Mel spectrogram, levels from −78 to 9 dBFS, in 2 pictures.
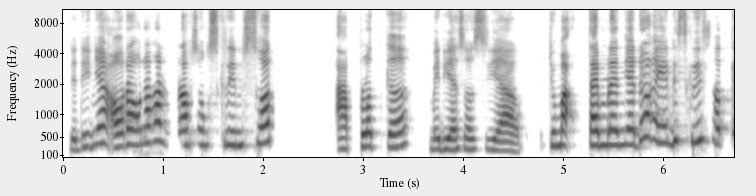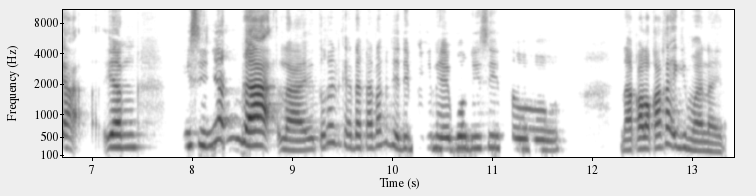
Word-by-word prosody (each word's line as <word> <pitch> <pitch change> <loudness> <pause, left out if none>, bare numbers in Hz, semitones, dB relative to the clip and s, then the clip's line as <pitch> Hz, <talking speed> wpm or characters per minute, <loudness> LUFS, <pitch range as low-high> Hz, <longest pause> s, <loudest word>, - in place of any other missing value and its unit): Jadinya 285 +10 -3 0.2
orang-orang 335 +4 +3
kan 415 - +2 0.2
langsung 320 0 +1
screenshot 325 +3 +1 0.7
upload 285 +5 +1
ke 280 -1 +2 0.3
media 230 0 -2
sosial 225 -5 -3 0.2
cuma 315 +1 +6 0.2
timeline-nya 325 +2 +3
doang - - +2
ya 375 -2 +1
di 425 - 0
screenshot, 420 -3 -2
Kak, 270 -6 -3 0.2
yang 275 0 +1 0.5
isinya 315 +5 -2
enggak, 340 -9 +8
nah 220 -2 -1
itu 235 +3 -10
kan 380 - -7
kadang-kadang 275 +2 -6
jadi 255 0 -5
bikin 255 +1 -16
heboh 245 +1 -2
di 255 - -6
situ. 260 -1 -11 1.1
Nah 220 - -1
kalau, 245 +1 +3
Kakak, 280 +3 0
gimana? 200 -7 -6
285 Hz, 145 wpm, -20 LUFS, 245-330 Hz, 1.1 s, enggak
